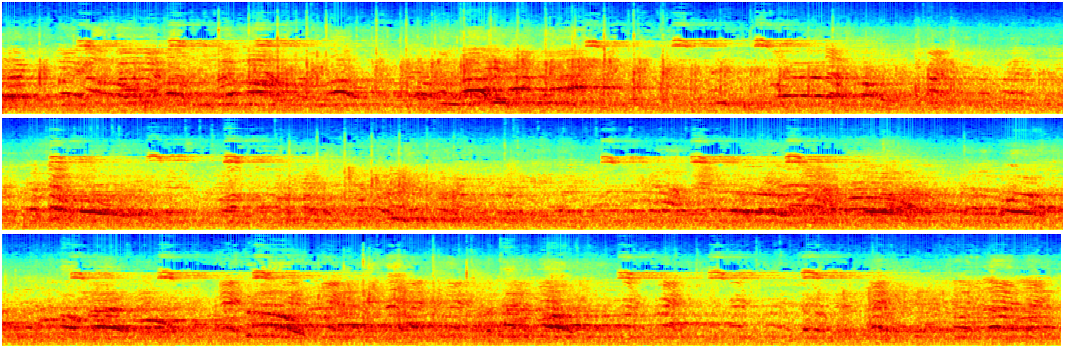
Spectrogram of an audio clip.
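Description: Many voices of players and coaches shouting and calling out over one another during football drills, echoing in a large indoor practice hall, with scattered thuds and knocks.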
